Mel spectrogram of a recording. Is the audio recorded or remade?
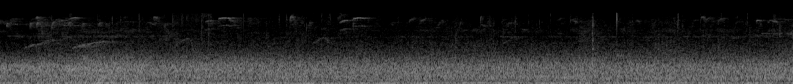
recorded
